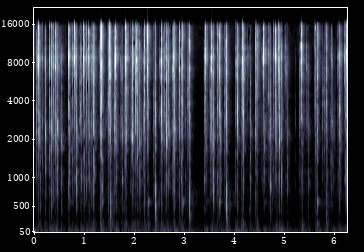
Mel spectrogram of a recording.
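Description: Fingertips with short nails type on a full-size black plastic mechanical keyboard with RGB backlit keycaps, clicky blue switches and hollow key housings. It produces a rapid, steady stream of sharp, bright clicks with very short decay, and brief pauses near 3.3 and 5.5 seconds.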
